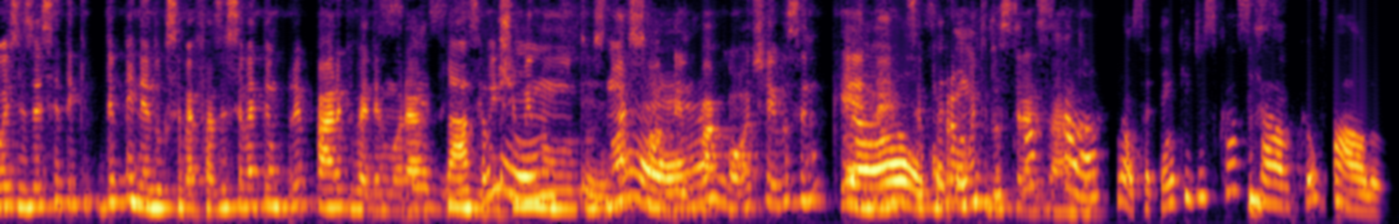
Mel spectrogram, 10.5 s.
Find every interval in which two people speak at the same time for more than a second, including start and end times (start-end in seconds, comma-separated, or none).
3.1-5.2, 6.3-8.3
